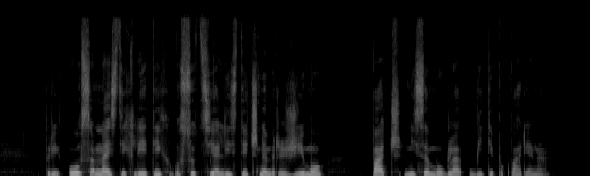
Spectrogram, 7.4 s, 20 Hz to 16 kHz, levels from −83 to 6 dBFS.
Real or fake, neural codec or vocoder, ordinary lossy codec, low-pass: real; none; none; 14.4 kHz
